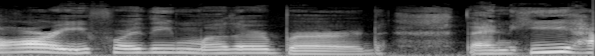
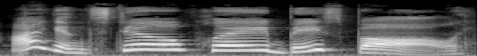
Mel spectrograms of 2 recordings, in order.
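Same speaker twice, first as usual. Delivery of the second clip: croaked; 6 semitones higher, 4 dB louder than usual. A narrator's reading. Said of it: "he croaked".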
